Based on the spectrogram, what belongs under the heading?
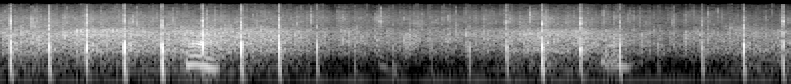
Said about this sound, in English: So let's give them a nice round of applause.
